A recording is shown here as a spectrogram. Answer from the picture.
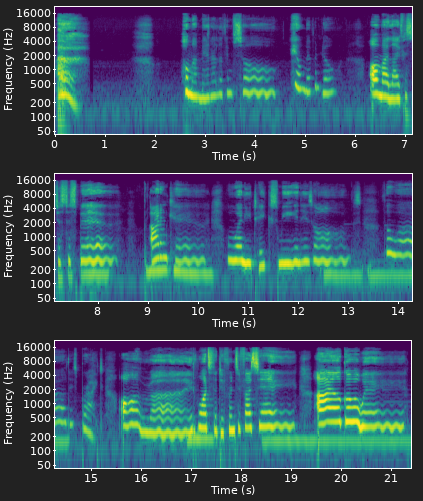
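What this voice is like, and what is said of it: Singing impression of Rachel Berry. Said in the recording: “that Rachel Berry impression”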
